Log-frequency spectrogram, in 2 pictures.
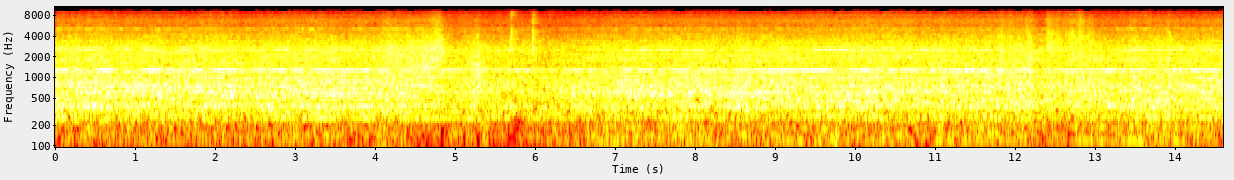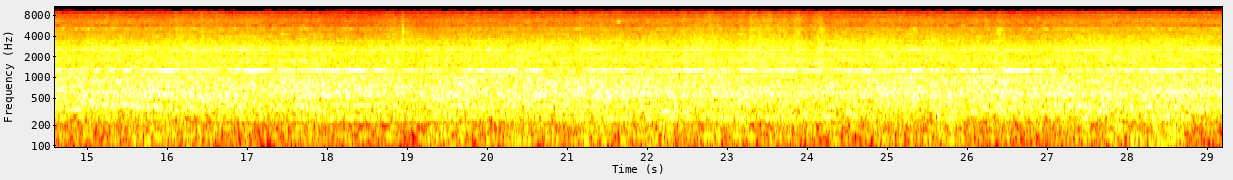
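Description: Battery-powered toy train motors running steadily, a high electric whine over a rattly hiss, with a few faint clicks.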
